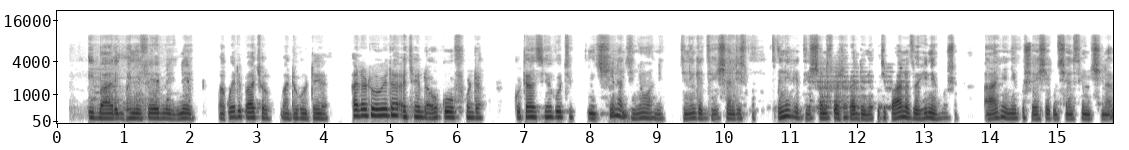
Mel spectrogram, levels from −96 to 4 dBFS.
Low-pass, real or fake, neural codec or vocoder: 9.9 kHz; fake; vocoder, 22.05 kHz, 80 mel bands, Vocos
